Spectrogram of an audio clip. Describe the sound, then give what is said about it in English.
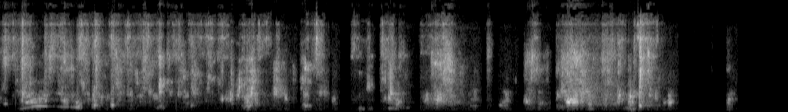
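Water gently sloshing and dripping in a freshly filled bathtub, with irregular small splashes and trickles for about five seconds before falling quiet. No one speaks. “Can you hear like the water sound?”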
